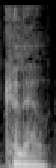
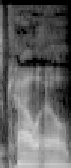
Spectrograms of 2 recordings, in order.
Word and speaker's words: Kal-El: And Marlon Brando also forever changed the pronunciation of Kal-El. Everybody was like, Kal-El, my little Kal-El. Everybody else says Kal-El, but no, Marlon Brando refused.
